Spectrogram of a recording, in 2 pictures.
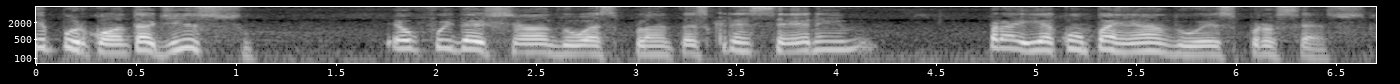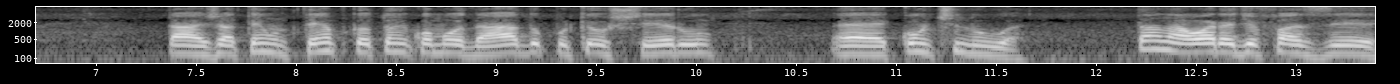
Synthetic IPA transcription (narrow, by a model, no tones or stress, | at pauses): ɪpoɾkõnt̪ɐd͡ʒisʊ | ewfujd̪ejʃɐ̃nd̪ʊɐsplɐ̃nt̪ɐskɾeseɾẽj̃ | pɾɐiɾakõmpɐ̃ɲɐ̃nd̪ʊesɪ̥pɾosɛsʊ̥ | t̪aʒat̪ẽj̃ũt̪ẽpʊ̥kewt̪owĩkomod̪ad̪ʊpoɾkeʊʃejɾʊ | ɛkõnt͡ʃĩnuɐ | t̪anɐɔɾɐd͡ʒɪfazeɾ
